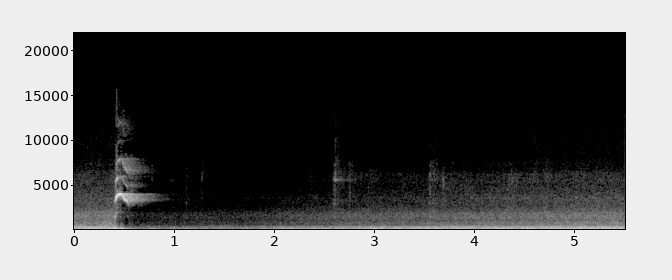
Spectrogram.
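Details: One short, sharp, harsh squeal from a brown-eared bulbul calling for a companion at a window-side feeder, followed by quiet with soft low background noise.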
